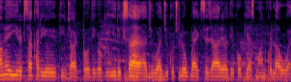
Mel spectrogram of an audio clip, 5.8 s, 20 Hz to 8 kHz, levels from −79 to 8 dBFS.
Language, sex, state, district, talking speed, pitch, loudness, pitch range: Hindi, male, Madhya Pradesh, Katni, 245 wpm, 125 Hz, -22 LUFS, 120-130 Hz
